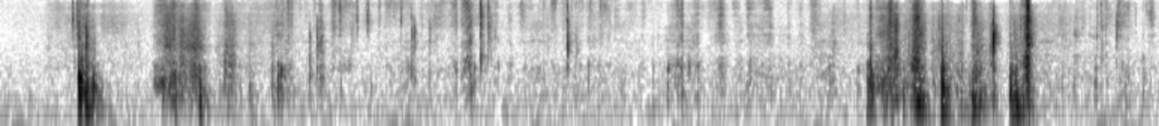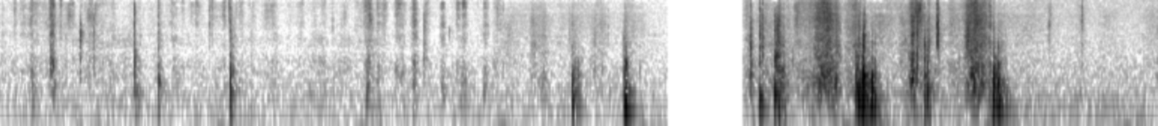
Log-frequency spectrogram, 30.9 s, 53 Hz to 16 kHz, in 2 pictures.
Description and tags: concrete 14d lightshoes onoff
Putting light shoes on/off on concrete. Recorded with a ZOOM H2 in a basement of a house, normalized with Audacity.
